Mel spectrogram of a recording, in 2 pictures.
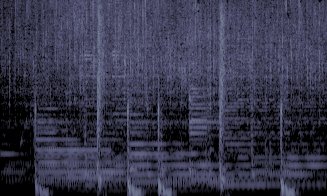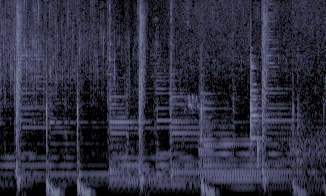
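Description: Cumin seeds and ground paste fry in a pan, a faint sizzle broken by repeated sharp crackles and pops at a loose, rhythmic pace.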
